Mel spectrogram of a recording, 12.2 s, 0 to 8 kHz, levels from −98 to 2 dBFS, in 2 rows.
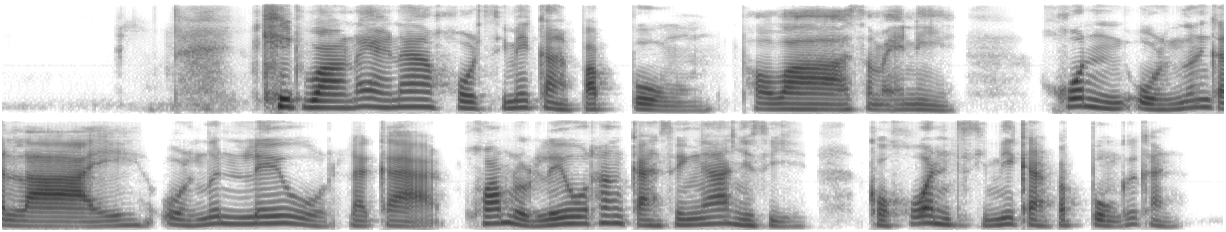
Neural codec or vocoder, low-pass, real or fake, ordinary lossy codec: codec, 16 kHz, 4 kbps, X-Codec, HuBERT features, trained on LibriSpeech; 7.2 kHz; fake; none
